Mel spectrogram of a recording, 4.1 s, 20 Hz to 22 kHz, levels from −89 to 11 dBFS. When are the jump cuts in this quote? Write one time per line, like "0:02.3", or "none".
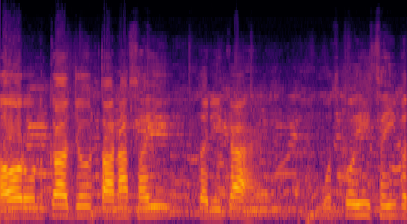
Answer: none

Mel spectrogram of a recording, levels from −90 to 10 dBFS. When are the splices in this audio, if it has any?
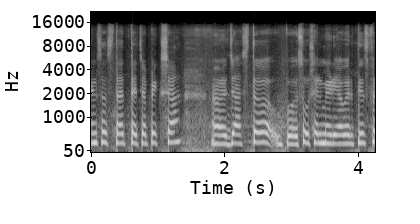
none

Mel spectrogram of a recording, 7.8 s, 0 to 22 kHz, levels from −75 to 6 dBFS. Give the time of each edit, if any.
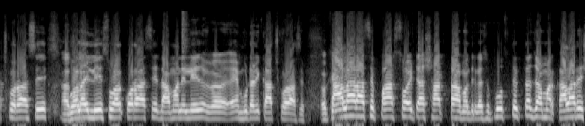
none

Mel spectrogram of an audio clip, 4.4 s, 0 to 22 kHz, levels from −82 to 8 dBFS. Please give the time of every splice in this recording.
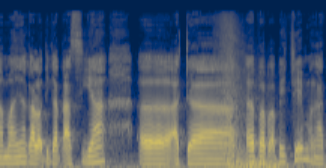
0:03.2

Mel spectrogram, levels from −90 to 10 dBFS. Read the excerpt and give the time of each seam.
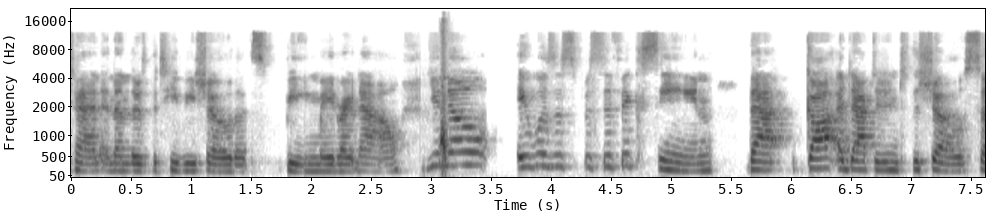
0:02.8

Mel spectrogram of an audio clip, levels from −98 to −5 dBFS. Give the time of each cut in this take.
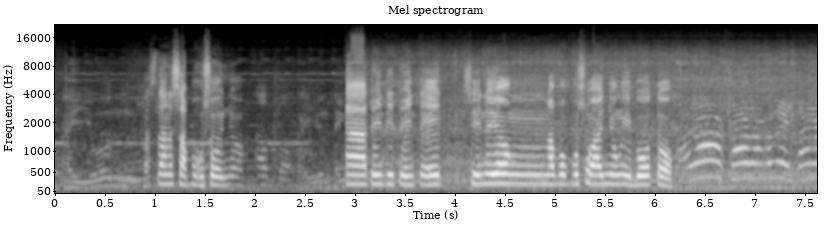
0:02.9

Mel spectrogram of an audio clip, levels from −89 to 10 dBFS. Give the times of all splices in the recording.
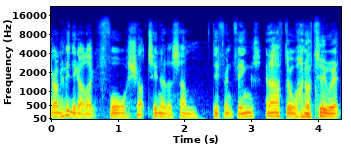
0:03.1

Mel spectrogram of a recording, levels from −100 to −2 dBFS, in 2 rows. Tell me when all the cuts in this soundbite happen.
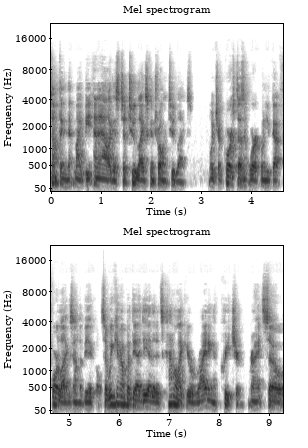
0:02.8

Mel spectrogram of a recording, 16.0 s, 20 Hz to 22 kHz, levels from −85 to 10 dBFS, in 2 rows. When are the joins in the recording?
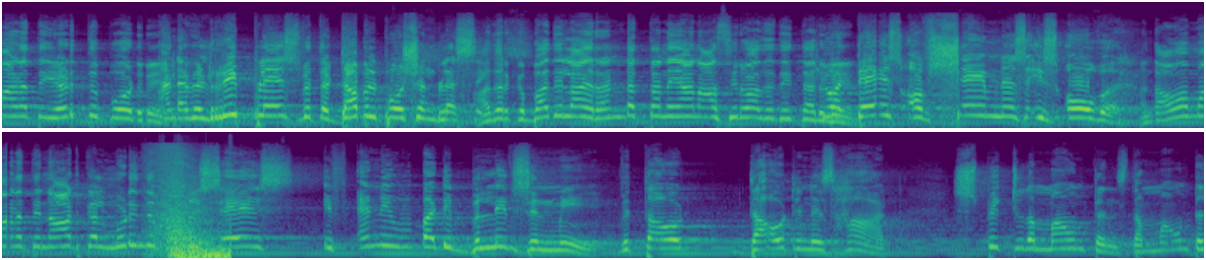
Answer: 0:09.2

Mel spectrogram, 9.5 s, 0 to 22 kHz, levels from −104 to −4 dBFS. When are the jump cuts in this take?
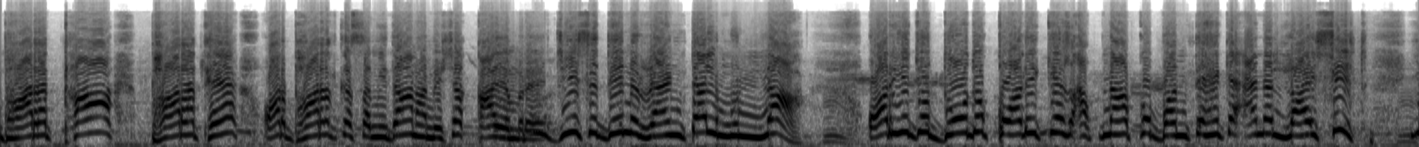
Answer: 0:03.6

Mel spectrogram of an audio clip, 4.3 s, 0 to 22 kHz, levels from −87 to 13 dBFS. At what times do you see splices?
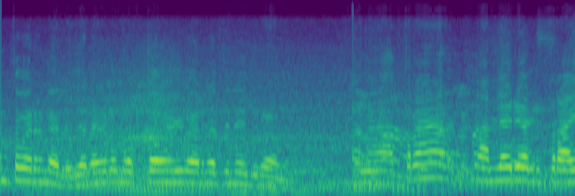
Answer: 0:02.5

